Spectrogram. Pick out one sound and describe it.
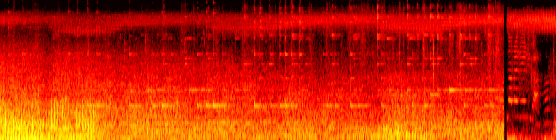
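Pack animals' hooves thud and shuffle on dry leaves.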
